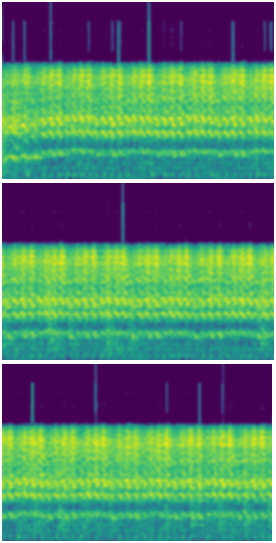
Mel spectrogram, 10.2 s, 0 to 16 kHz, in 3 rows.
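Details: 1978 Chevrolet Camaro, factory stock: long steady rhythmic cranking about two and a half beats a second without catching cleanly, lots of smoke; very hard start, prolonged cranking.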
